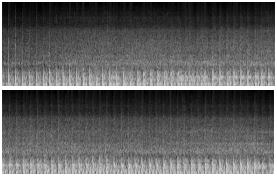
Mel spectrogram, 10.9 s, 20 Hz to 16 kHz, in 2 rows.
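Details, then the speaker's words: Polaris Predator 500 ATV with DG aftermarket exhaust: steady, even single-cylinder idle, three to four beats a second, loud but smooth and healthy. "we'll get it fired up so you guys can hear what it sounds like with the dg exhaust"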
